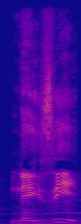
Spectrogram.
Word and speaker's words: Naezy: Naezy. Naezy, that's how you say it.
